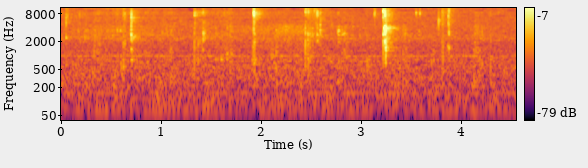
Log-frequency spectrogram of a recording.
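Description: Faint chewing, with a few soft mouth clicks and one sharper click a little after three seconds in.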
